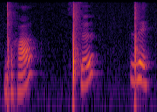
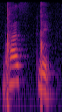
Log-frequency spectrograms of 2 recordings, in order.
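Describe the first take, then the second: First: It is said with three separate, full syllables. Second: It is said quickly with only two syllables. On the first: The speaker calls it right. "Il y a bien trois syllabes" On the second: The speaker calls it wrong. "on a tendance à parler vite et on dit bracelet. Comme s'il n'y avait que deux syllabes"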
